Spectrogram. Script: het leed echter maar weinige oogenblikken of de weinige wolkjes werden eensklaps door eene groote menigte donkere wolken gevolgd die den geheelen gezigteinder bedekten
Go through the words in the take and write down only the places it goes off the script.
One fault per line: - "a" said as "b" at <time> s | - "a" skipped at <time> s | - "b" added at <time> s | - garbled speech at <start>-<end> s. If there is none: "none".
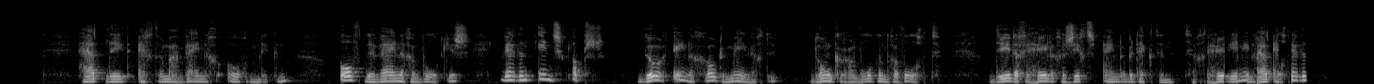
- garbled speech at 11.8-13.1 s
